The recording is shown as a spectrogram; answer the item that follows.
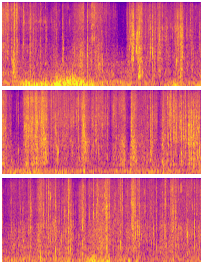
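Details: Crackling, crunching and crumpling noises with footsteps outdoors; no animal sound.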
